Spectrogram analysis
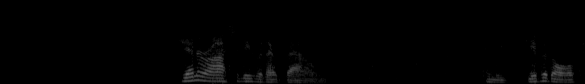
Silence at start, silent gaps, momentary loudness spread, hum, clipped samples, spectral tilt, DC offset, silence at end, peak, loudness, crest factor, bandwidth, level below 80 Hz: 0 s; none; 8 LU; none; under 0.1%; -3.5 dB/octave; under 0.1%; 0 s; -34 dBFS; -56 LUFS; 24 dB; 19 kHz; -84 dBFS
